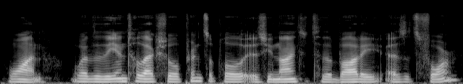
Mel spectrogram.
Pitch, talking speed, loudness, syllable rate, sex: 125 Hz, 170 wpm, -18 LUFS, 5.8 syllables/s, male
